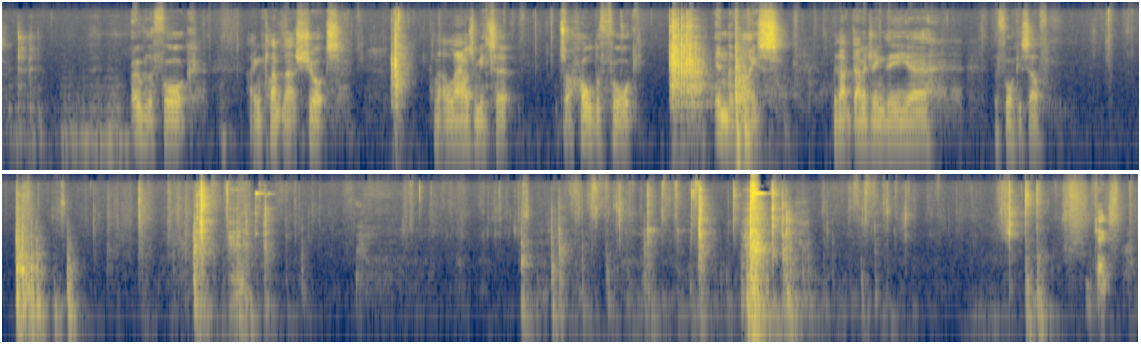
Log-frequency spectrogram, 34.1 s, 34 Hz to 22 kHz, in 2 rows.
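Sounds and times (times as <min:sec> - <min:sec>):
scraping and rustling: 0:32.8 - 0:34.0.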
